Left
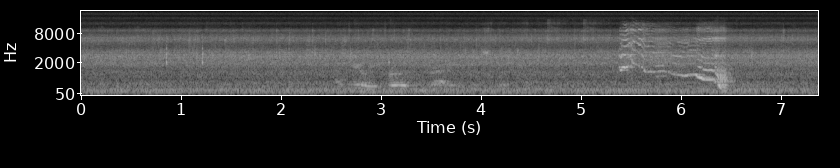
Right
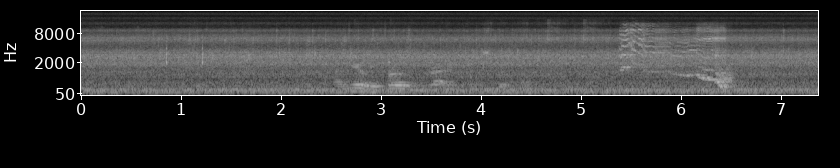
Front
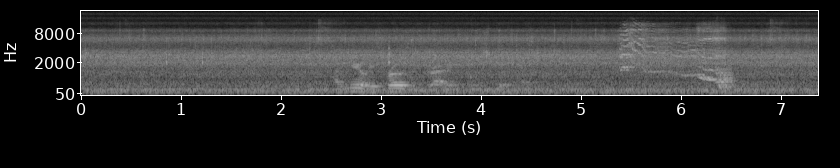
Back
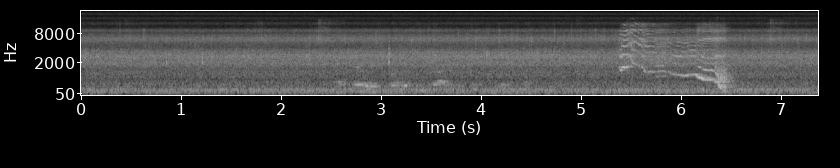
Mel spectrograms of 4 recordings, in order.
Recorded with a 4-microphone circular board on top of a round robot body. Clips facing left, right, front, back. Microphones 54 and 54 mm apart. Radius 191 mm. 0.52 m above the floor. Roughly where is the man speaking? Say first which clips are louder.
Right 1 dB, front 1 dB; ahead.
